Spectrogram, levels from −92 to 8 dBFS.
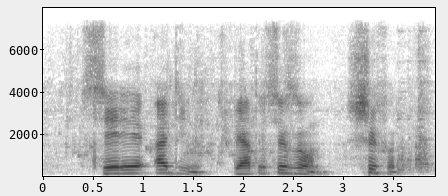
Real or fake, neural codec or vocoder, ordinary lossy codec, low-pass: real; none; AAC, 48 kbps; 7.2 kHz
